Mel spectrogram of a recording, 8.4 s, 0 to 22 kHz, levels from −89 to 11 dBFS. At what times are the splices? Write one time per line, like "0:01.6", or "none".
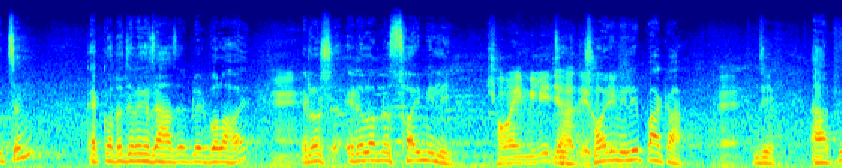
none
